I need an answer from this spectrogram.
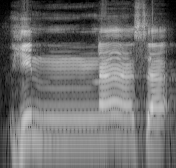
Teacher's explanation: نون کے اوپر تشدید ہے تو یہاں پر غنہ کریں گے، کیونکہ نون کے اوپر تشدید ہوتی ہے تو وہاں پر غنہ کر کے پڑھتے ہیں۔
